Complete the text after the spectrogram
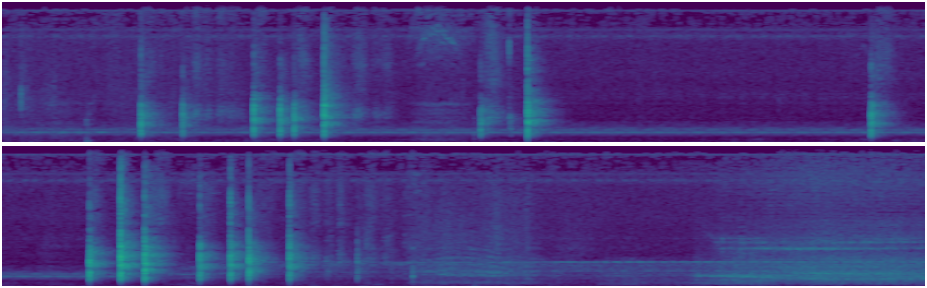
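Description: Chalk taps and scratches sharply on a blackboard.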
